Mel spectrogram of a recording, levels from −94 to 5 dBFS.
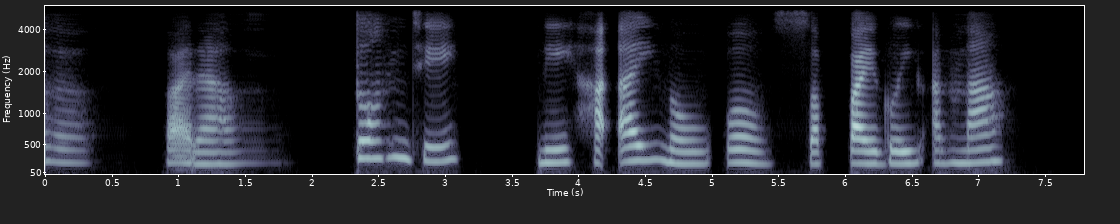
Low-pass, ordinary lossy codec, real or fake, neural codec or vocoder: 5.4 kHz; Opus, 64 kbps; fake; codec, 16 kHz, about 1 kbps, DyCAST, with the encoder's durations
